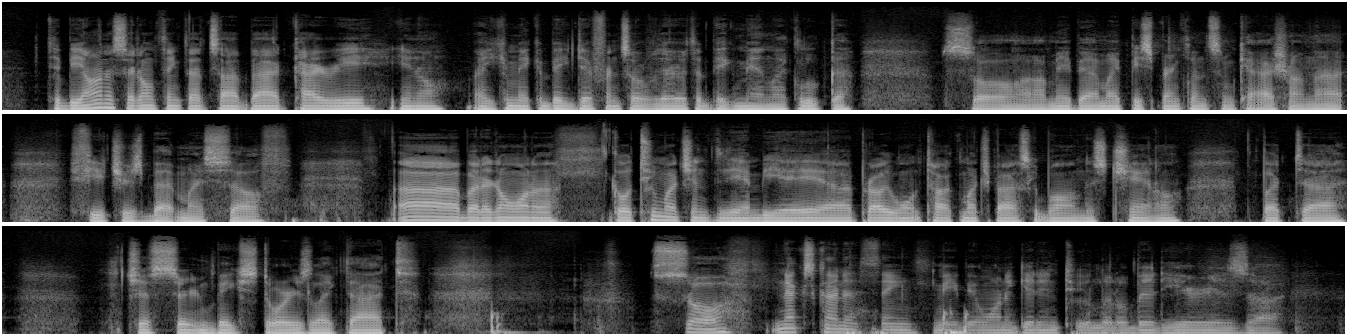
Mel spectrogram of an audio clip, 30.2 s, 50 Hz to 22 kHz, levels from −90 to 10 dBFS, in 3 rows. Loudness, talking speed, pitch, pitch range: -20 LUFS, 175 wpm, 95 Hz, 95-105 Hz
